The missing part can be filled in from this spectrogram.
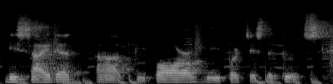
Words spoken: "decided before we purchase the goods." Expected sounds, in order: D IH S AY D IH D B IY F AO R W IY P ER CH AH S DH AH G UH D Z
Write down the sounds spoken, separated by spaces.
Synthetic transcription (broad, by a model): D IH S AY D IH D B IY F AO R W IY P ER CH AH S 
